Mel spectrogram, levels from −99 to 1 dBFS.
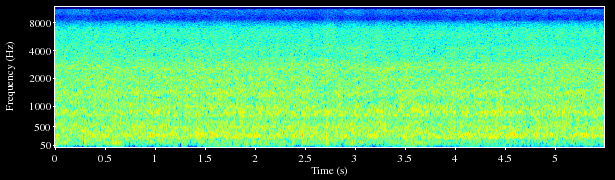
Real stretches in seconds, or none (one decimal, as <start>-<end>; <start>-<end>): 0.6-2.4; 3.9-5.5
